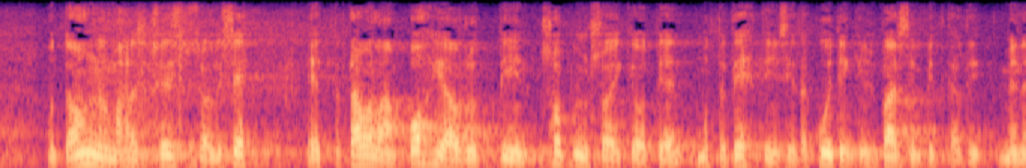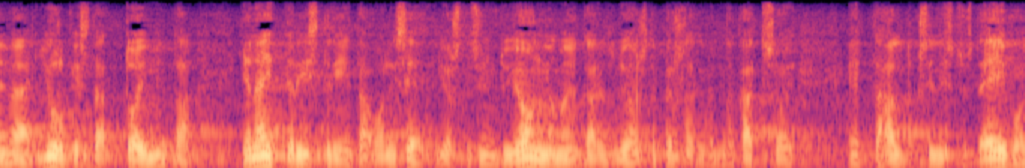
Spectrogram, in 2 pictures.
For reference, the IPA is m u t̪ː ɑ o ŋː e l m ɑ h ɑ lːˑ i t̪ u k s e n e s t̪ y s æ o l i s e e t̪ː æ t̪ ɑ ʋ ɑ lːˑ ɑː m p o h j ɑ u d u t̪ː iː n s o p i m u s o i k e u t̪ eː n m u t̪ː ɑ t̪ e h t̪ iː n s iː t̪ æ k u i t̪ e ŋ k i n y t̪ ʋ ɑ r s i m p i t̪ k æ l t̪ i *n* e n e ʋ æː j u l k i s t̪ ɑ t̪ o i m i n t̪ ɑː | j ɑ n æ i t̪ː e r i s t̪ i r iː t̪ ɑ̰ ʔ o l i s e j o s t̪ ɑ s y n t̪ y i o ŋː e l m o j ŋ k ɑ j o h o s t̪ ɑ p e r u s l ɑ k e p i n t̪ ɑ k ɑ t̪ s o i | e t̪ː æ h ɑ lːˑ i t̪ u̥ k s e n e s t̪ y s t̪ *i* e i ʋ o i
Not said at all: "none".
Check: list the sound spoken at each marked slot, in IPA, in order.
m, æ

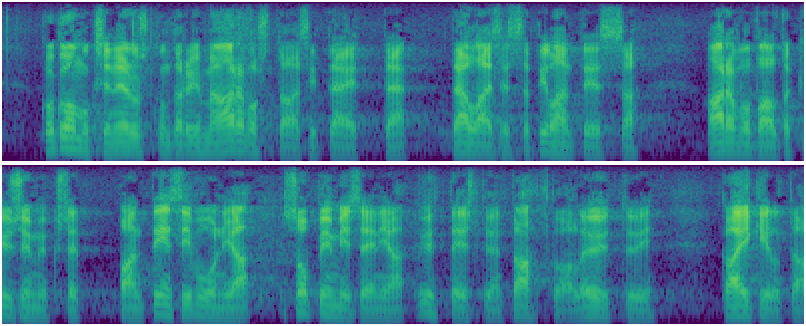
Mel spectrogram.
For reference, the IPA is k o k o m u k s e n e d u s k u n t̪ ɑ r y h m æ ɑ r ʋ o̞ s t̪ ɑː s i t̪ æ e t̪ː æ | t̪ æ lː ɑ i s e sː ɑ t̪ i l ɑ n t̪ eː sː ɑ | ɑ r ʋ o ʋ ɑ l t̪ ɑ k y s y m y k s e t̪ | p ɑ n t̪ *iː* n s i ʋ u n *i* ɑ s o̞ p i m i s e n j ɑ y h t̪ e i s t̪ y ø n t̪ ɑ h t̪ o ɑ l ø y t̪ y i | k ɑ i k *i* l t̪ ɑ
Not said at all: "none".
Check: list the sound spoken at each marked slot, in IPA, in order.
iː, j, i

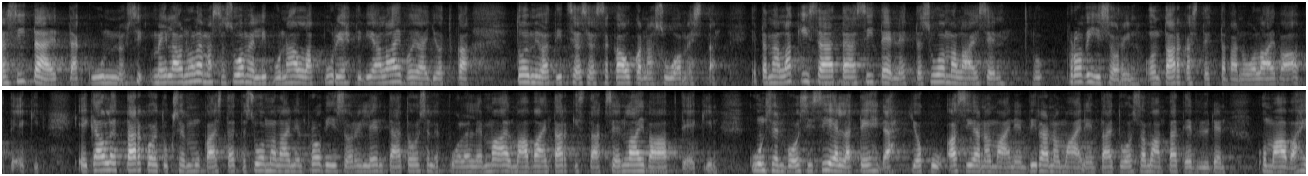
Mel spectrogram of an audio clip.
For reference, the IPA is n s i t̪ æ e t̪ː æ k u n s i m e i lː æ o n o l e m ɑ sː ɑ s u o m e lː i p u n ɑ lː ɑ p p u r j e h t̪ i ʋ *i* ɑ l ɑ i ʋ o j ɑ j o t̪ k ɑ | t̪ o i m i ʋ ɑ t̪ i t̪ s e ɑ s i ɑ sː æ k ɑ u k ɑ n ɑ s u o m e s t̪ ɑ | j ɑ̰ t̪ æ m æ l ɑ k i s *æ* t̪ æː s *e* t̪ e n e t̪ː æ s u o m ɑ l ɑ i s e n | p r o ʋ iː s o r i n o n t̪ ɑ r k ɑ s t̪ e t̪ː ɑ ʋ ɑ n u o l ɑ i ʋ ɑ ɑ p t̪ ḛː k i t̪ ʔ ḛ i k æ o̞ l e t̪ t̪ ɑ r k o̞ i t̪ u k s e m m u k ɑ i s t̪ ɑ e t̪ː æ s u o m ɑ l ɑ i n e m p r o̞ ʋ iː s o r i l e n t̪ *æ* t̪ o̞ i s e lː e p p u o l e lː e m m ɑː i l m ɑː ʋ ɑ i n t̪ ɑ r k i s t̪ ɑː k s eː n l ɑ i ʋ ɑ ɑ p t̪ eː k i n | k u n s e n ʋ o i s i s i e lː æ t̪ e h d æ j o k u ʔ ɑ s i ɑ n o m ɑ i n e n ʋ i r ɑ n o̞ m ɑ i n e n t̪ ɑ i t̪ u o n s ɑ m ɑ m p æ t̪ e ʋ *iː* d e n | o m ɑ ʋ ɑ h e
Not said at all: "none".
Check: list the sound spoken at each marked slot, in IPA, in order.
i, æː, i, æː, yː

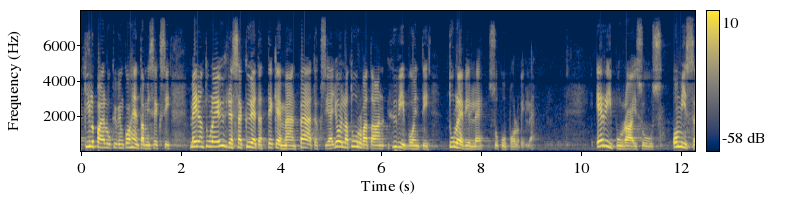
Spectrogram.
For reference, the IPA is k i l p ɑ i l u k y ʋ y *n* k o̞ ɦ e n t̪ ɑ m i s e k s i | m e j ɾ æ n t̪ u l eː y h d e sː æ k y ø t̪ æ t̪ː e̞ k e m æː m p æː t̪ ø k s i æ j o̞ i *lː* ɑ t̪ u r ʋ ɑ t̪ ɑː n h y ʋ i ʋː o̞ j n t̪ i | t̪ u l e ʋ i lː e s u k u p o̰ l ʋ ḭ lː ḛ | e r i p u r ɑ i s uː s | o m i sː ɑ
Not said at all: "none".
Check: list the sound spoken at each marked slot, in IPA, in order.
ŋ, lː

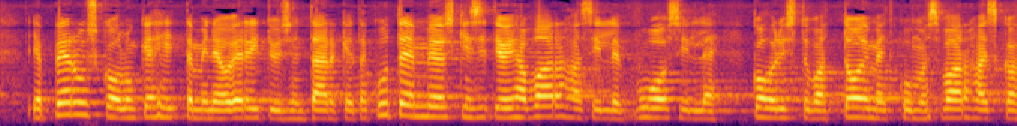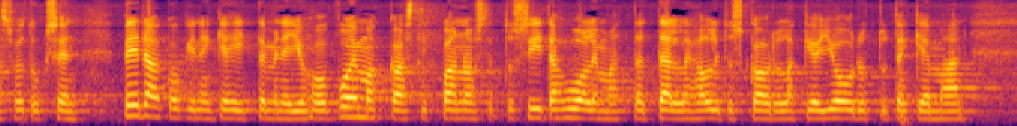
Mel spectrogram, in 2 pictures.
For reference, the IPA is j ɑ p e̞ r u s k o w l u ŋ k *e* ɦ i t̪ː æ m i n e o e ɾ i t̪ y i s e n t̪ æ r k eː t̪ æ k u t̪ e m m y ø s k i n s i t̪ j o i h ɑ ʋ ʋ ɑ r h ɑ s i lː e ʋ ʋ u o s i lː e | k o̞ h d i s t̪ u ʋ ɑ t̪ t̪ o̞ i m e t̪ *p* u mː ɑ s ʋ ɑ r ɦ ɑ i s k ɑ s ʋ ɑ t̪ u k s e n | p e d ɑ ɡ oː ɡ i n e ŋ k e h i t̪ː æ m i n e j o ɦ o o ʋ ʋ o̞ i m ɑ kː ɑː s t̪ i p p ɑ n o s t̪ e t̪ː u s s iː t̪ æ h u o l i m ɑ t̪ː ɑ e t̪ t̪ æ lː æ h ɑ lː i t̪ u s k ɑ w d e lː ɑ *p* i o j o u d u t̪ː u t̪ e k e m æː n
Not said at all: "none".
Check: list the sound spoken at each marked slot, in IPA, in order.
e, k, k

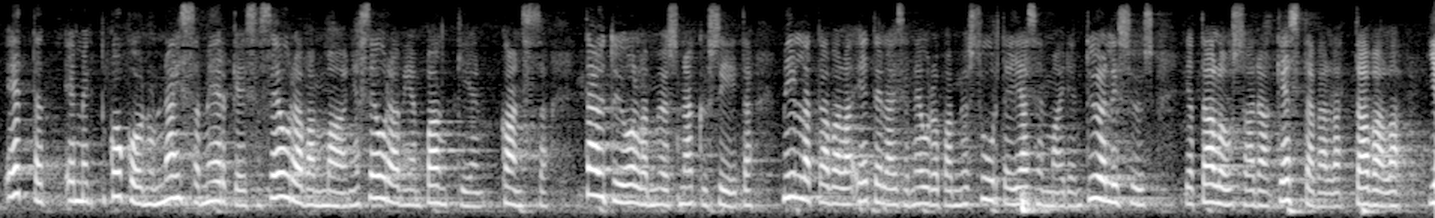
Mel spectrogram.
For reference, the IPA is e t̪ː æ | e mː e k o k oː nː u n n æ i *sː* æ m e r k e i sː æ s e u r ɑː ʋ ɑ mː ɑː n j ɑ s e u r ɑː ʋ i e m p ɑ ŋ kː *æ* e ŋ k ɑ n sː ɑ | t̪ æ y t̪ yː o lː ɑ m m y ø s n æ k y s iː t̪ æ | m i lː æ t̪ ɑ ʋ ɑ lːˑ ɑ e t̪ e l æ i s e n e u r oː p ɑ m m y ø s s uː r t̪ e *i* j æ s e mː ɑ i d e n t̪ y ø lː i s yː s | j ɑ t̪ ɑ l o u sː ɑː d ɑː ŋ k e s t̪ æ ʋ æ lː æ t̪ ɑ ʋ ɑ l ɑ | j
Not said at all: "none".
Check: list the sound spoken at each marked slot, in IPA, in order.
sː, i, j

